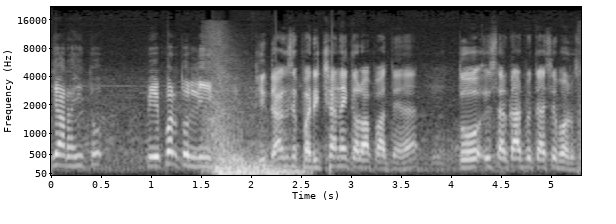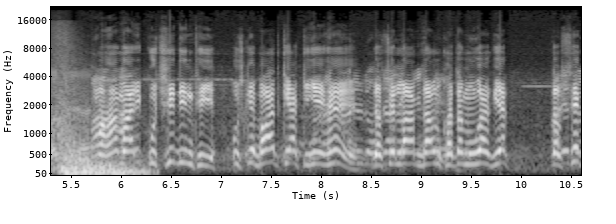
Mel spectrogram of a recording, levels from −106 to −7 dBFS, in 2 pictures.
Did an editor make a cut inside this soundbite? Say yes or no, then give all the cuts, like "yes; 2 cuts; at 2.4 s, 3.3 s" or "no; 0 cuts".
yes; 2 cuts; at 2.0 s, 5.6 s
